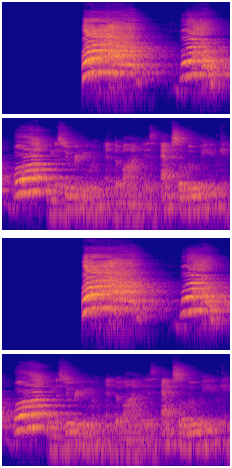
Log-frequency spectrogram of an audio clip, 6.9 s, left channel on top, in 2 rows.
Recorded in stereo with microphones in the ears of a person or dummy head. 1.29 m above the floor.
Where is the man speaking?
70° left (ahead or behind), 3 m.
